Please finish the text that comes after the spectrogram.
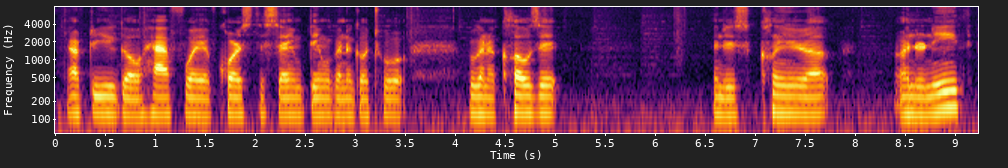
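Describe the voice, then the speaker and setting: Clear, even-toned man giving casual instructions. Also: mid-range voice, a little slow, pauses often, faint music behind. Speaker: barber giving a tutorial. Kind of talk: casual step-by-step instructional narration.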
